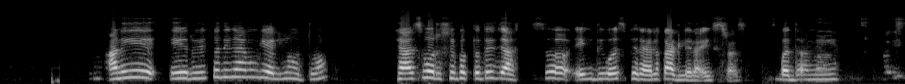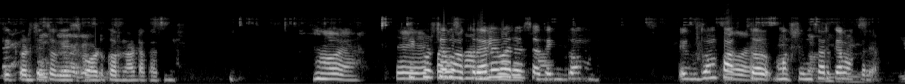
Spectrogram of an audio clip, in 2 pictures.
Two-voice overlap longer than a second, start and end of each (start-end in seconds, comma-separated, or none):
13.1-14.6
